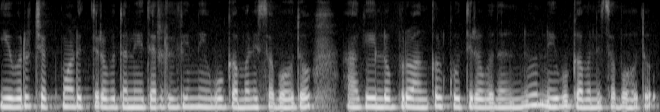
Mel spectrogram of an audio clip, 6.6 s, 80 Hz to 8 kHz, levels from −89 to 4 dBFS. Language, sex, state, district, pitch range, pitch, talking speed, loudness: Kannada, female, Karnataka, Bellary, 220-230 Hz, 225 Hz, 110 wpm, -14 LUFS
